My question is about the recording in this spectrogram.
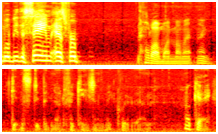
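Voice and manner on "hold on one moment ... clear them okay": murmured, half to himself; quiet aside. Real, not acted. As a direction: mutter it off mic. Aside while clearing notifications.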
